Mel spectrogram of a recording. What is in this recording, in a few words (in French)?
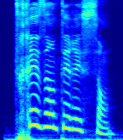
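tres interessant, French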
